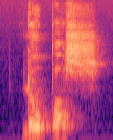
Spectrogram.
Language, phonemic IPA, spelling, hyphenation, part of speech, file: Dutch, /ˈloː.pɑs/, looppas, loop‧pas, noun, Nl-looppas.ogg
- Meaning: the double, a pace at running speed, similar to the double-quick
